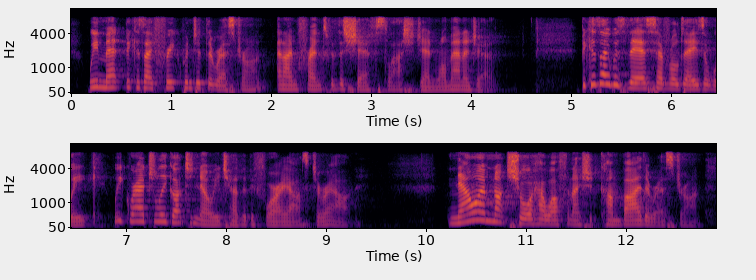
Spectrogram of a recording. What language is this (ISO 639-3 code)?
eng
